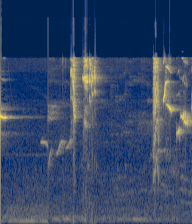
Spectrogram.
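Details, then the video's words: Short phrases from a black-breasted Oriental magpie-robin: a thin steady whistle, a brief rising note, then two quick bursts of high scratchy chatter separated by a pause over a soft hum. "MASTERAN KACER FULL MATERI MEWAH"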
